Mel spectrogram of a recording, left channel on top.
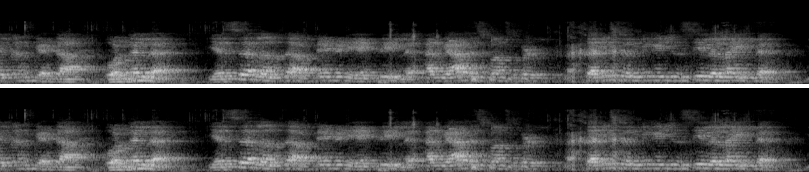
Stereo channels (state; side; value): normal; both; correlation 0.96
